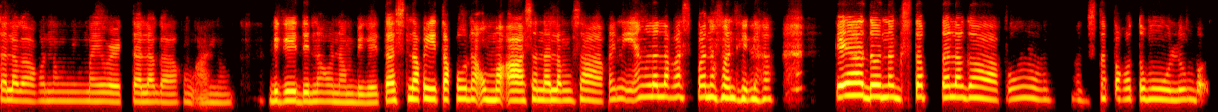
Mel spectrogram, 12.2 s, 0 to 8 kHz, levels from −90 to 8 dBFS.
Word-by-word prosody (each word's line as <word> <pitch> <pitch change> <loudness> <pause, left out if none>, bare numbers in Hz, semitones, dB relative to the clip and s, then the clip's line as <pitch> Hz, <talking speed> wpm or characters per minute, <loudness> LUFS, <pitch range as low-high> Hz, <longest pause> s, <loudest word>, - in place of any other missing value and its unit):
talaga 215 -3 -3
ako 205 +1 -12
no'ng 205 0 -12
may 200 0 -7
work 190 -1 -4
talaga 190 -2 -6
akong 180 0 -17
ano, 180 0 -13 0.4
bigay 210 +1 +2
din 200 0 -3
ako 195 -1 -7
ng 185 -1 -6
bigay 175 0 -4
ta's 210 +6 +1
nakita 245 -1 +4
ko 250 - +1
na 245 -1 -1
umaasa 225 -1 +2
na 225 -2 +1
lang 220 -1 -2
sa'kin, 225 0 -3
eh, 225 - -2
ang 290 - -4
lalakas 295 -1 -1
pa 285 - 0
naman 280 -2 +2
nila. 245 0 -2 0.6
Kaya 325 +3 +9
do'n 300 -1 +7
nag-stop 275 +2 -1 0.2
talaga 280 -3 +1
ako. 230 +1 -12 0.6
Nag-stop 225 +1 -13
ako 245 0 -4
tumulong 240 -1 -4
ba - - -7
230 Hz, 175 wpm, -18 LUFS, 200-250 Hz, 0.6 s, Kaya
